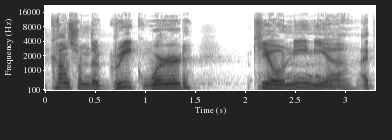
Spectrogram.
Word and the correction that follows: Koinonia: Koinonia, excuse my pronunciation for all you Greek scholars, which means holding something in common.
